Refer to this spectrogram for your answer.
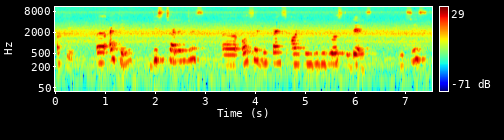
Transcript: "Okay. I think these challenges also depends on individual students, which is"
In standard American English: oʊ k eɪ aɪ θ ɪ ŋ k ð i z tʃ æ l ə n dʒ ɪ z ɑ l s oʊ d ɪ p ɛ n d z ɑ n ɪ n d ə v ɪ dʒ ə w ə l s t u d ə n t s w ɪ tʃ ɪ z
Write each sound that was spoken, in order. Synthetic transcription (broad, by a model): oʊ k eɪ aɪ t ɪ ŋ k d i s tʃ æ l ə n dʒ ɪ s ɑ l s oʊ d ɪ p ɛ n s ɑ n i n d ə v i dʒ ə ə l s t u d ə n t s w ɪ s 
